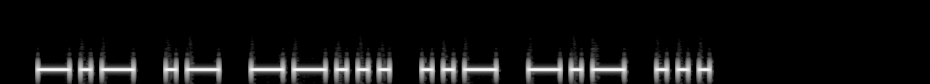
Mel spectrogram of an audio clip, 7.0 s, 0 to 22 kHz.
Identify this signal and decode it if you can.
Morse code, heard as a keyed tone, about 15 wpm, 700 Hz. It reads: KA7UKS
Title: USA Callsign DE Callsign - 6 Characters - 15wpm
